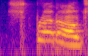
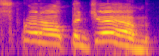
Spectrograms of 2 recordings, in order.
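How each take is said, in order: First: Higher, loud command spread out; sun's command. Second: Sun's command. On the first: The sun ordering the poet, sharp higher command. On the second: The sun ordering the poet to set out jam, slow booming command. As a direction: spread out the jam, slow and much louder. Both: Acted. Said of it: "he spoke deep bass".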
